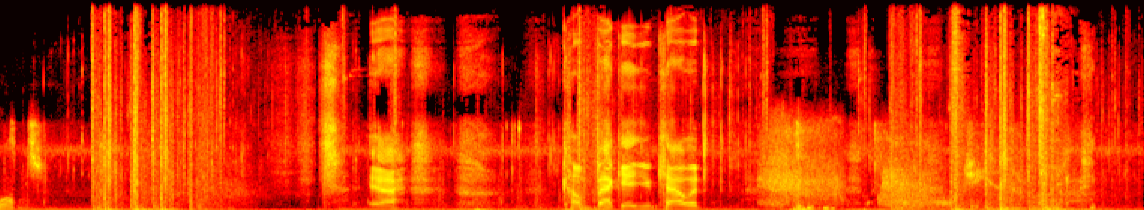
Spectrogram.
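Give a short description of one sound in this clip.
A shotgun fires loud, sharp blasts.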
